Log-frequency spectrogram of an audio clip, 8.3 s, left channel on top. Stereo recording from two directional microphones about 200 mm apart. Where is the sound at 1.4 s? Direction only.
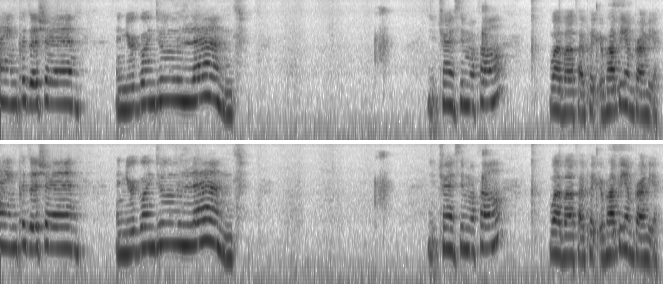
10° left (ahead or behind).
